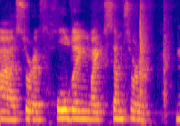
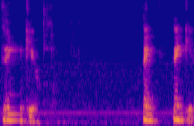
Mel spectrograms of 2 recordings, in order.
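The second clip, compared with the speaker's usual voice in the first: barely audible, very quiet whisper; 3 semitones lower, 14 dB quieter than usual. Voicing a character hugging another in thanks: whispering.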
